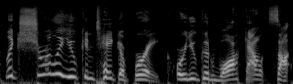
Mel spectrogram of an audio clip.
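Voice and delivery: retold outraged customer rant; mock indignant rant. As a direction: berate the clerk in disbelief. Retold rant at clerk, loud high.

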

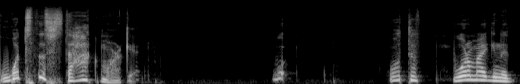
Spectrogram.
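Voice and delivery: high-pitched imitation of a puzzled child; five-year-old child. Dad mimicking his five-year-old's question, puzzled kid voice. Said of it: "explain things to my five-year-old".

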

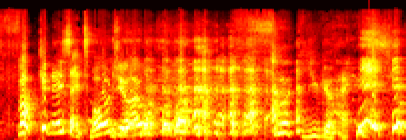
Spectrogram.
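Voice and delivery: high, laughing mock protest; words breaking up into high-pitched laughs; helpless laughter. Real, not acted. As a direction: swear at friends while cracking up. Loses laughing contest to punchline.

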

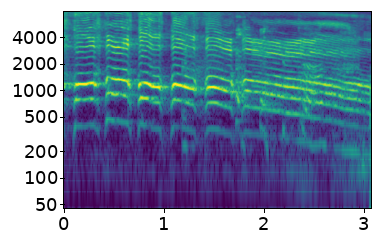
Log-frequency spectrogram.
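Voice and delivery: high loud hammy villain cackle; over-the-top evil laugh, shrieking high; worst villain laugh. Retold or imitated. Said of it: "the worst villain laugh I've ever heard".

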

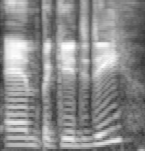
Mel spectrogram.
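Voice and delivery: "ambiguity" as am-bi-GID-ity; teasing wrong "ambiguity", gid for gyoo; mangled pronunciation. Shown as a demonstration. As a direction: drop the "yoo" from "ambiguity", am-bi-GID-i-tee. Deliberately mangling the corrected word.

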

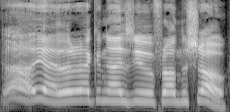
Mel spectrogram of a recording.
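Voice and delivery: put-on high Russian accent voice; mock Russian fan. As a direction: play the eager local fan. Fans quoted.

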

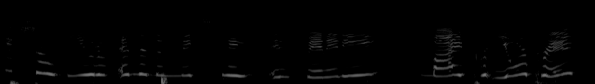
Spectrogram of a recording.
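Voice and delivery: real emotion nearly choking the words; overcome with tears. Real, not acted. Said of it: "I can't, I can't do this, guys".

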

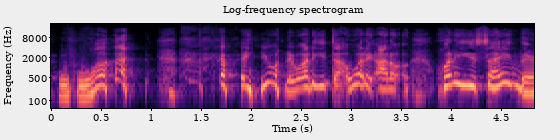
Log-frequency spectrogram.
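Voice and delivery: high, squeaky stunned "what?"; shocked disbelief. Retold or imitated. Comic son stunned by his mom's blunt answer, high and sputtering. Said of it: "And I was like".

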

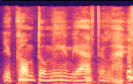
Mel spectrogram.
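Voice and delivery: soft godfather impersonation; mobster ghost. Acted. Friend joining the boo father bit, soft mob boss. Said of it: "one of the ghosts".

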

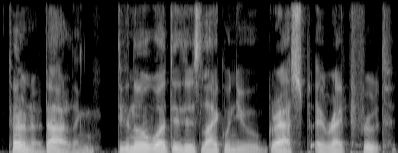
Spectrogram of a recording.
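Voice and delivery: loud, theatrical, amused lecturer; playful, projecting character voice; amused, teasing Hassan. Acted.

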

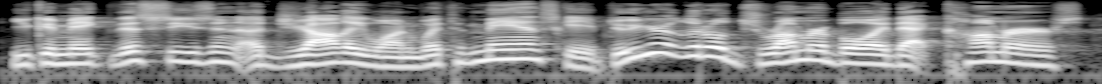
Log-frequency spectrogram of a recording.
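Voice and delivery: high, animated sponsor pitch; hyped ad read. Acted. Host reading a holiday sponsor spot to listeners, hyped ad read. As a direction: sell it with big swooping energy.

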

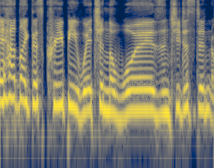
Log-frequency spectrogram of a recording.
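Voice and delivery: ordinary talk

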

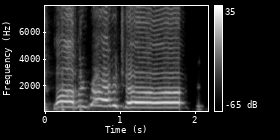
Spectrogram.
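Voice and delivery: slow, high, loud laughing shout; mock scream. Screaming love and gratitude at strangers in line, slow laughing shout. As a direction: stretch it out and yell it.

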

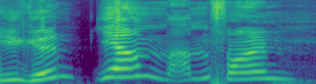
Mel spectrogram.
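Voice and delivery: loud retold awkward exchange. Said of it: "They're like".

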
